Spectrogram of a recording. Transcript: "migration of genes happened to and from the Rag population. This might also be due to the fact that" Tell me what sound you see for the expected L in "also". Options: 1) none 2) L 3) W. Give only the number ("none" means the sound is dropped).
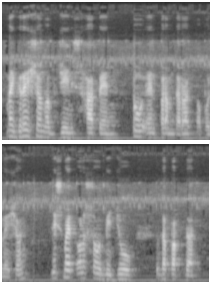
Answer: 2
